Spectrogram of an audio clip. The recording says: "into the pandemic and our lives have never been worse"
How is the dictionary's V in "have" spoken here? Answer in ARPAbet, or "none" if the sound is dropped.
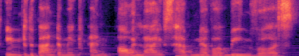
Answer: V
